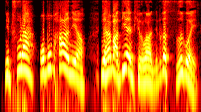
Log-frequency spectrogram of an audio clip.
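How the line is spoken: Loud nervous bravado. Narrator (Chinese): 他为了给自己壮胆嘛，他就大喊了

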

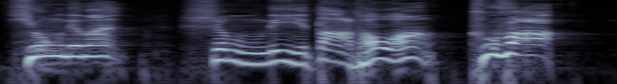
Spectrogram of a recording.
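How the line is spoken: Carefree shout. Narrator (Chinese): 杨伟大咧咧的喊了一声

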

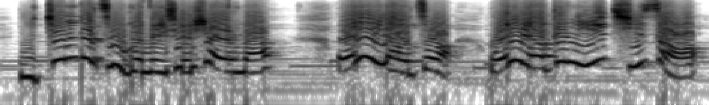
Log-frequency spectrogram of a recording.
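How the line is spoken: Crying out. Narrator (Chinese): 他叫着

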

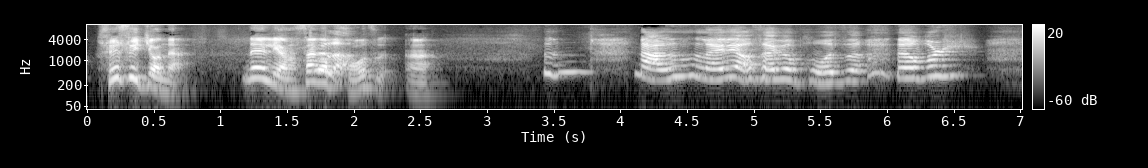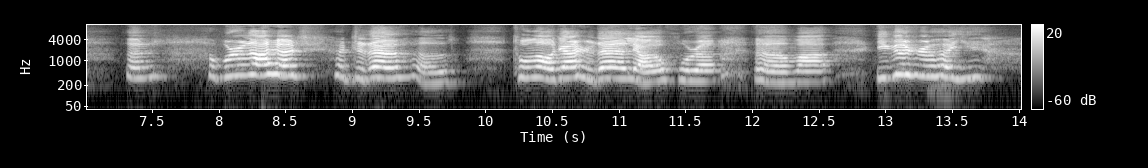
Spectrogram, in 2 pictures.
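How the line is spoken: Laughing. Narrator (Chinese): 林黛玉……笑着说

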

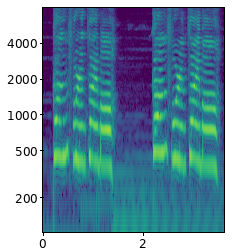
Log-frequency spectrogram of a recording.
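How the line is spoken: Shouting repeatedly. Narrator (Chinese): 赵云呢，就冲着人群连喊好几遍

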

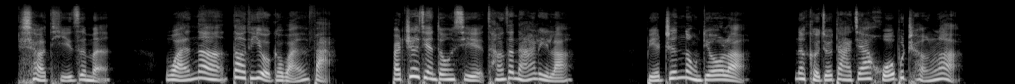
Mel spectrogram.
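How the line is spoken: Laughing, teasing. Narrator (Chinese): 袭人当作麝月等藏着吓他玩，便向麝月等笑着说道

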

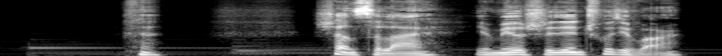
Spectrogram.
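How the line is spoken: Soft chuckle. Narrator (Chinese): 轻轻笑了一声，说道

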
